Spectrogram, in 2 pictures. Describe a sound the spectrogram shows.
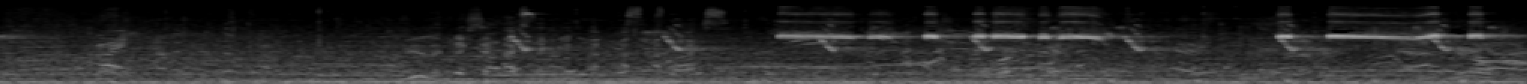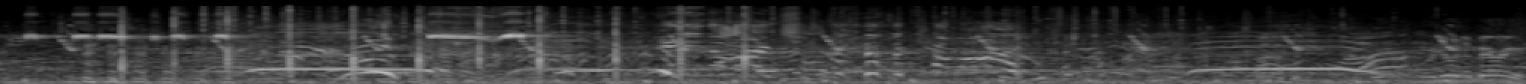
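A crowd of people cheer and shout outdoors.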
